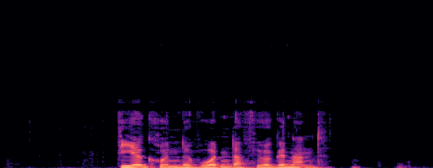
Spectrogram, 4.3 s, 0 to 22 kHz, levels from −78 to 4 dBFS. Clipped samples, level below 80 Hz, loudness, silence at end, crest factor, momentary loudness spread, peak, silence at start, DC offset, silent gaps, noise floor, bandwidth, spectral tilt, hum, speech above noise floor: under 0.1%; -56 dBFS; -16 LUFS; 0.75 s; 16 dB; 6 LU; -2 dBFS; 1.2 s; under 0.1%; none; -69 dBFS; 7.8 kHz; -7.5 dB/octave; none; 54 dB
